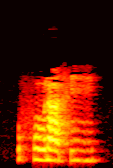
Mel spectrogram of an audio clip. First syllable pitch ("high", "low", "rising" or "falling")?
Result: high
